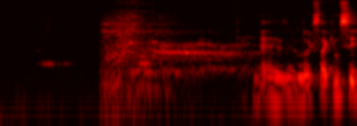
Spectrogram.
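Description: A magical whoosh swells and fades.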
